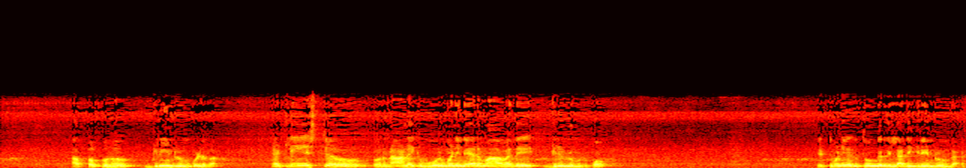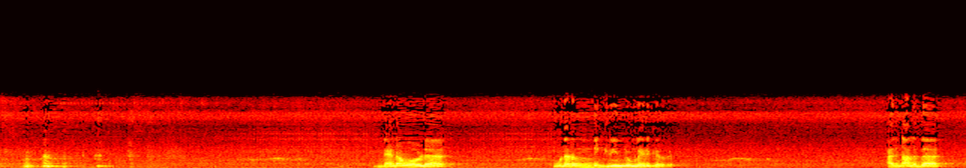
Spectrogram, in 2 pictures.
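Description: An elderly man speaks with animation into a close microphone, in bursts with pauses.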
